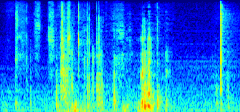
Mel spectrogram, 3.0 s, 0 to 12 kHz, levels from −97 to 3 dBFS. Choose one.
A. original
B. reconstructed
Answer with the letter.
A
